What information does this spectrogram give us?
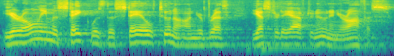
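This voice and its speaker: A man's voice: medium pitch, a bit bright, natural voice. An actor in a live radio play playing a wisecracking hardboiled male private eye who narrates in a dry, sardonic way. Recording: echoey hall with faint noise.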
